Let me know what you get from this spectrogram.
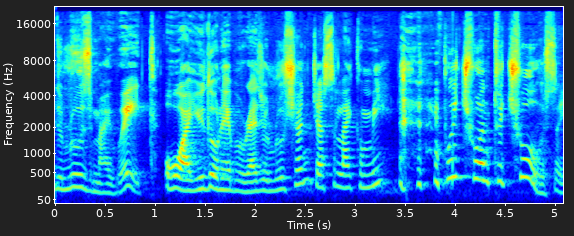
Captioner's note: laughs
